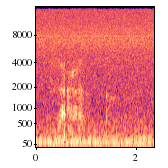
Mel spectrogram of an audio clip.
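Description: A woman's brief, faint, soft vocal sound, like a breath or half-spoken murmur, about half a second in, over a steady low hum.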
